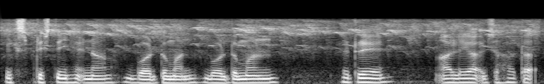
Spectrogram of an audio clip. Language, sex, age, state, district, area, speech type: Santali, male, 18-30, West Bengal, Birbhum, rural, spontaneous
